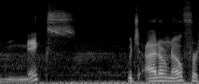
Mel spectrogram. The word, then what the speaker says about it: Mx: and generally accepted is M X which I choose to pronounce as mix which I don't know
